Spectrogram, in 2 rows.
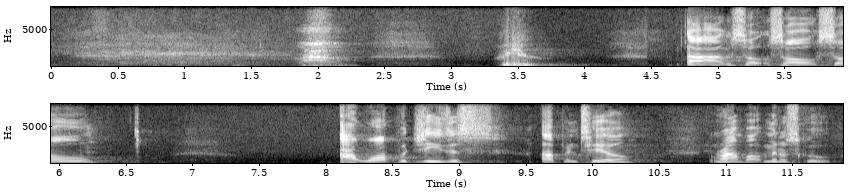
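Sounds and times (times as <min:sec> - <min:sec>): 
laughter: 0:00.0 - 0:02.0
speaker breathing heavily out of breath after dancing: 0:01.8 - 0:04.6
speech: 0:04.8 - 0:06.4, 0:08.1 - 0:11.8.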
